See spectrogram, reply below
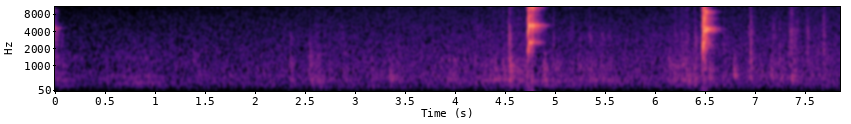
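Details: Two brief, sharp chirps from a rosy-faced lovebird, almost two seconds apart, after a long quiet stretch with faint ticking sounds.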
